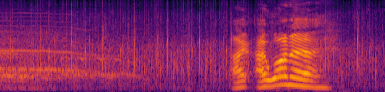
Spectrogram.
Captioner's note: applause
